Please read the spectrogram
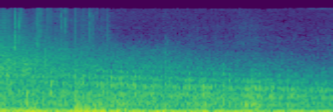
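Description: Low rumble of an explosion sound effect dying away after the blast, its high end fading out within the first second.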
